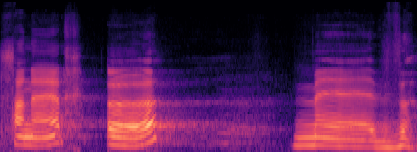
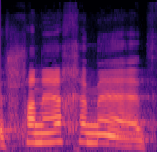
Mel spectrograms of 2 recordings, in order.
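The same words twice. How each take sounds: First: "Llanerch", "y", "medd" said slowly with long pauses between; split up word by word. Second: Said in the usual way. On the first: Shown as a demonstration. Teacher splitting a place name for learners, "Llanerch y medd" in slow separate pieces. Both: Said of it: "So I've split it up for you".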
